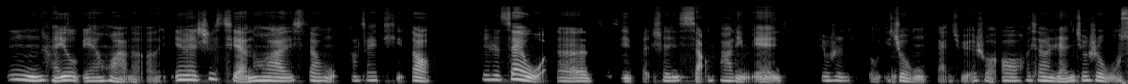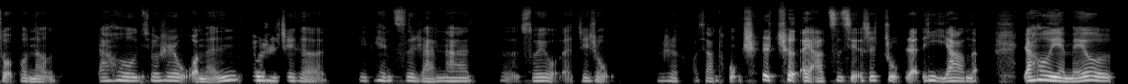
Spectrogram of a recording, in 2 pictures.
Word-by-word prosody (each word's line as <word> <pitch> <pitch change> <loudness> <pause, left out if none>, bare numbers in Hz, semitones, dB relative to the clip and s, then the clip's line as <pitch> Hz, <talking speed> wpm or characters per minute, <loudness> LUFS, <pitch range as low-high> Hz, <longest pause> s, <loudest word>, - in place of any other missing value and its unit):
嗯， 205 -5 +2
很 180 -4 -1
有 185 0 +5
变 160 +1 -3
化 175 -1 -2
的， - - -8
呃， - - -12
因 210 +2 0
为 215 -1 +3
之 250 +5 -1
前 225 - 0
的 170 - +2
话， 170 -3 +2
像 170 0 -4
我 155 - -5
刚 180 0 -11
才 185 0 -6
提 170 -4 -13
到， - - +1 0.5
就 220 - -6
是 215 0 -2
在 225 +1 +4
我 175 - +2
的 155 0 -2
自 160 - -20
己 - - -7
本 - - -15
身 170 -1 -3
想 165 -2 -2 0.2
法 170 -2 -3
里 145 -6 -2
面， - - -1 0.3
就 180 0 -6
是 175 -2 -6 0.2
有 - - -14
一 - - -18
种 160 -9 -2
感 - - -13
觉 170 +1 -9
说， 175 -2 -6
哦， 170 -1 -3
好 185 - -6
像 180 -2 -1
人 155 +1 -1
就 190 +2 -3
是 190 -1 -2
无 155 - -3
所 - - 0
不 155 - -5
能， 130 -3 -2 0.4
然 170 +1 -3
后 175 -2 +2
就 175 +1 -3
是 175 -1 +2
我 165 - 0
们 175 +10 +2
就 185 -1 +4
是 175 -2 0
这 170 +2 -3
个 160 +3 -5 0.3
这 165 - -9
片 175 +1 -3
自 170 -1 -2
然 135 0 -2
呐， 155 0 -1 0.3
这 180 - -16
个 - - -13
所 165 - -3
有 165 -1 0
的 - - -9
这 160 - -5
种 165 - -4 0.5
就 165 - -13
是 160 -4 -5
好 - - -23
像 155 -4 -7
统 175 - -6
治 200 - +6
者 185 - +7
呀， 150 -3 +5
自 175 - 0
己 170 - +2
是 185 +2 +2
主 180 0 +1
人 - - +4
一 180 -4 +2
样 155 0 +4
的。 150 - -2 0.4
然 175 - +7
后 210 -1 +7
也 170 -4 +10
没 140 +1 +4
有， 175 -2 +5
170 Hz, 245 characters per minute, -26 LUFS, 160-185 Hz, 0.5 s, 也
